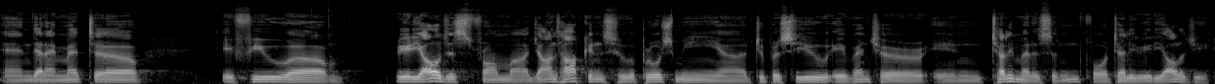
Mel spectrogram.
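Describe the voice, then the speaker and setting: Low, smooth-voiced man with long reverb. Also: flat delivery, measured pace. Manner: hesitant, many fillers. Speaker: podcast guest, telemedicine entrepreneur. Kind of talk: relaxed conversational storytelling.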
